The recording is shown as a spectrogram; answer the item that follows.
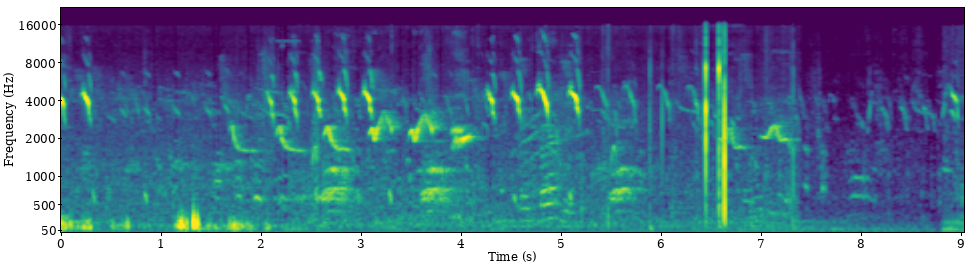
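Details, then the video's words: Farm chickens giving rapid high peeping notes and a few soft mid-pitched clucks, with a couple of sharp clicks near the end before the calls fade. "som da galinha"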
